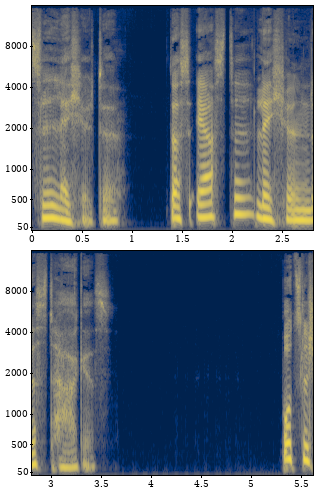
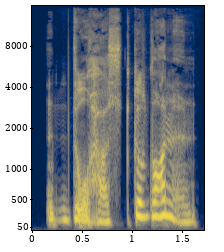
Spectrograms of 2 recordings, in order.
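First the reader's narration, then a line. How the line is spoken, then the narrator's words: Grumbled. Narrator (German): brummte Toni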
